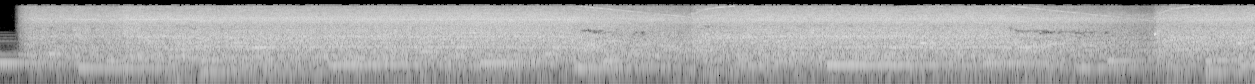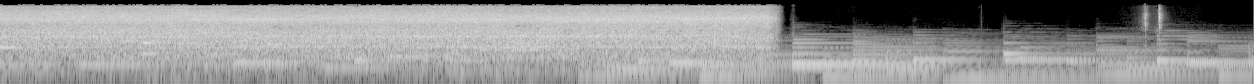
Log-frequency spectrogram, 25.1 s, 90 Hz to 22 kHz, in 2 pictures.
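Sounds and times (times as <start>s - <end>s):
power tool whirring: 0.0s - 20.4s, 24.0s - 24.2s
soft piano music: 0.0s - 25.0s.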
